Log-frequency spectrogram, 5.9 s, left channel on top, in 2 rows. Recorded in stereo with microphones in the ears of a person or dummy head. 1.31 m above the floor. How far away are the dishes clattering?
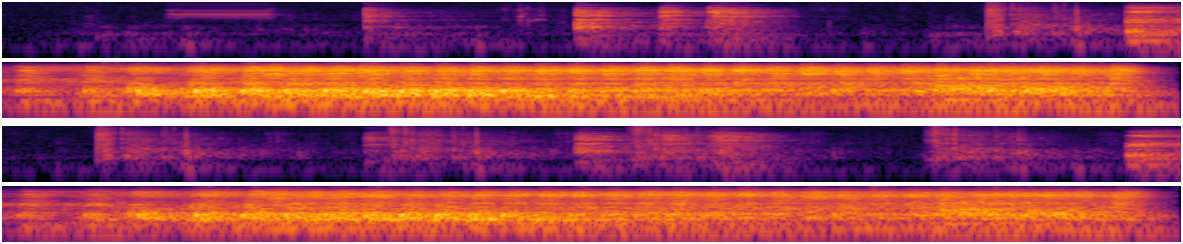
About 0.9 m.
